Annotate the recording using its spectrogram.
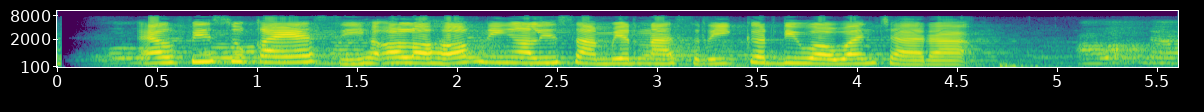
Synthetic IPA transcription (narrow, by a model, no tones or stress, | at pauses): ʔɛlfisukajasɪhɔlɔɦɔk̚niŋalisamirnasɾikɨrdiwawaɲt͡ʃaɾa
